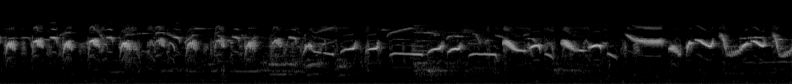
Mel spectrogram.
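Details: Chinese hwamei in full song, opening with rapid, evenly repeated whistled notes, then shifting to varied slurred phrases with sharp upward and downward sweeps.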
